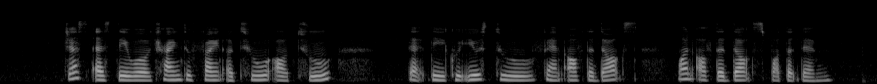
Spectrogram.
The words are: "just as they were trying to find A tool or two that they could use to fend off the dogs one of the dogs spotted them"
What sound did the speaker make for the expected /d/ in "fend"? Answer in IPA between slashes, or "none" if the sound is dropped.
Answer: none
